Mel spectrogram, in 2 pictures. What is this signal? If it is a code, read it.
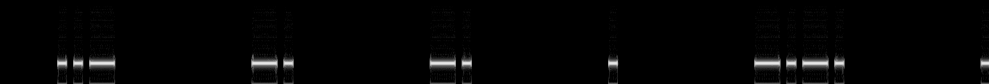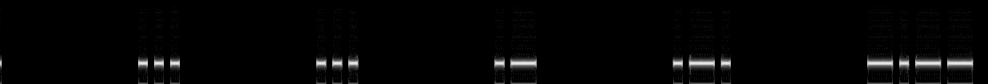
Morse code, heard as a keyed tone, about 15 wpm, spaced as for 5 wpm, 1000 Hz. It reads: UNNECESSARY
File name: qotdfiles / 5wpm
